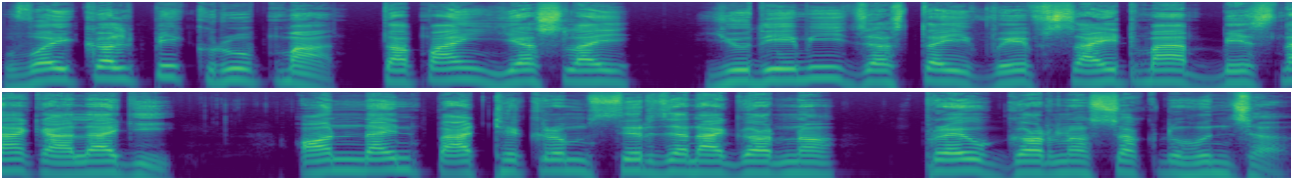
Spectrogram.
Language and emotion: Nepali, neutral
